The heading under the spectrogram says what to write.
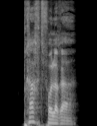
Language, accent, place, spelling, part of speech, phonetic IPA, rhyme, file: German, Germany, Berlin, prachtvollerer, adjective, [ˈpʁaxtfɔləʁɐ], -axtfɔləʁɐ, De-prachtvollerer.ogg
- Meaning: inflection of prachtvoll: 1. strong/mixed nominative masculine singular comparative degree 2. strong genitive/dative feminine singular comparative degree 3. strong genitive plural comparative degree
